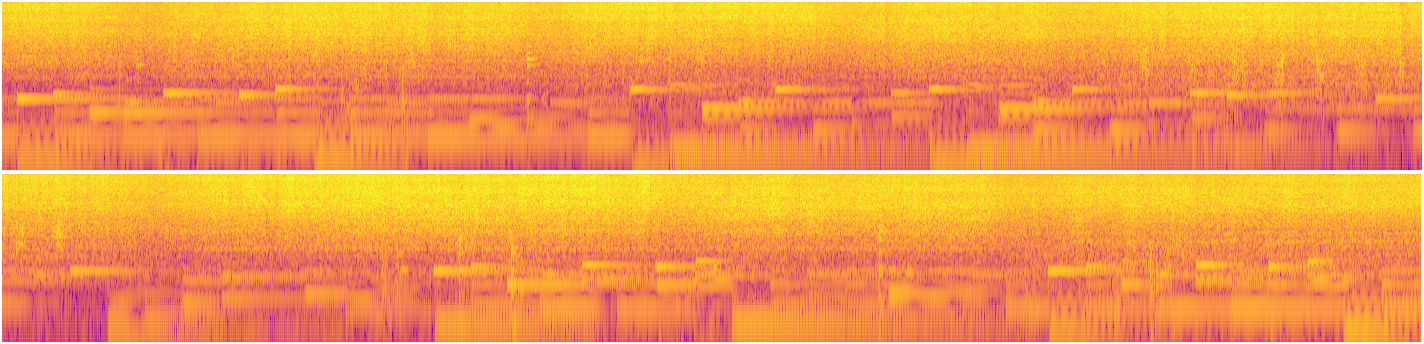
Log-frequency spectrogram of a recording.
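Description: Sliced onions and mushrooms sizzling as they fry in a pan, stirred with a wooden spatula. Background music of slow, held notes plays throughout.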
